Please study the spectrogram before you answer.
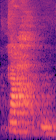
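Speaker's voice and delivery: "carro" with an h-like R; normal R. Shown as a demonstration. Teacher showing parents her own accent, normal R. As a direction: say "carro" with the R from the throat, like h. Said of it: "O R normal".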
